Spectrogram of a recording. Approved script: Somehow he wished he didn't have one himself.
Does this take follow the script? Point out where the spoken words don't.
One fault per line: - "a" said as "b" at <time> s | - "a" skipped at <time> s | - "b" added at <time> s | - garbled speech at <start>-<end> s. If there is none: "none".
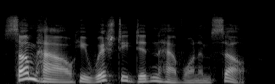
none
